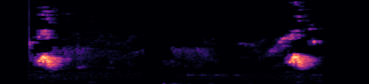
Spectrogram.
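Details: Evening grosbeak giving two short, loud chirped calls about two and a half seconds apart, each a brief burst with no other sounds in a quiet background.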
